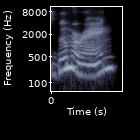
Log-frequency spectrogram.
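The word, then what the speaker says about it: Bumarang: spell it for you it's boomerang just like you would say in australia but it's spelt b u aksangav m-a-r-a-n-g b-u-m-a-r-a-n-g rather than b-o-o so uh that's it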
